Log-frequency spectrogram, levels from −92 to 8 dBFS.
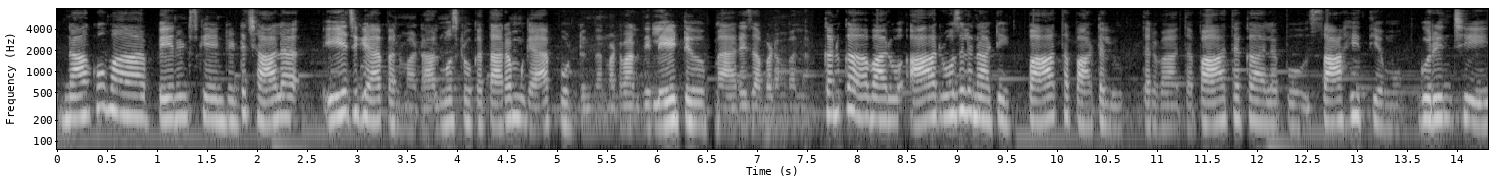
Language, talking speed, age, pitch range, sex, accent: Telugu, 130 wpm, 30-49, 165-210 Hz, female, native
